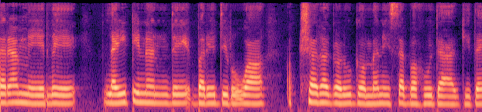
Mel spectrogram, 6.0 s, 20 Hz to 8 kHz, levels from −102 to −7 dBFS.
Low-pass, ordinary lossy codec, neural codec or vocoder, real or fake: none; none; codec, 16 kHz, 1.1 kbps, Voila-Tokenizer; fake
